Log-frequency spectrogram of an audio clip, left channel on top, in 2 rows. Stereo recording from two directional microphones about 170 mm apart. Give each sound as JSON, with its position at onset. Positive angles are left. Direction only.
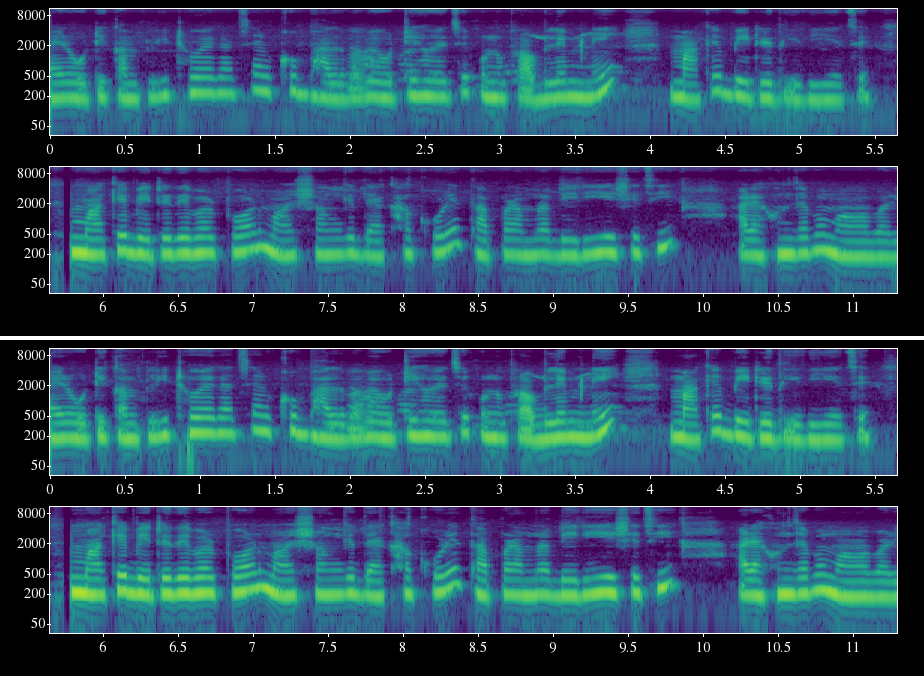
{"t": 0.0, "sound": "speech", "side_deg": -10}
{"t": 3.1, "sound": "speech", "side_deg": -15}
